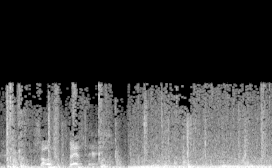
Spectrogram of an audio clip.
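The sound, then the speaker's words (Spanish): Hundreds of fish rain down and pelt a car's windshield and the road as it drives through a blizzard, in a rapid, irregular barrage of heavy thuds and splats, with a low steady engine drone joining partway through. “Algo se estrella contra el parabrisas. ¿Pero qué narices ha pasado? Llueven cientos de peces que caen sobre la carretera.”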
